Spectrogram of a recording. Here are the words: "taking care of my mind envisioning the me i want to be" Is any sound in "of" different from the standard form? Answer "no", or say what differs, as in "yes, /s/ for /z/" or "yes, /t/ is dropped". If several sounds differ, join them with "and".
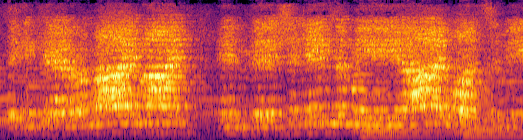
no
